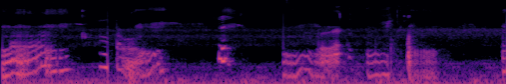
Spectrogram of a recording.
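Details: Siberian Husky eating a chicken burger and chicken nuggets, making wavering, warbling howl-like vocal sounds and low grumbles in repeated bursts, with a steady low hum beneath and occasional sharp clicks.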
